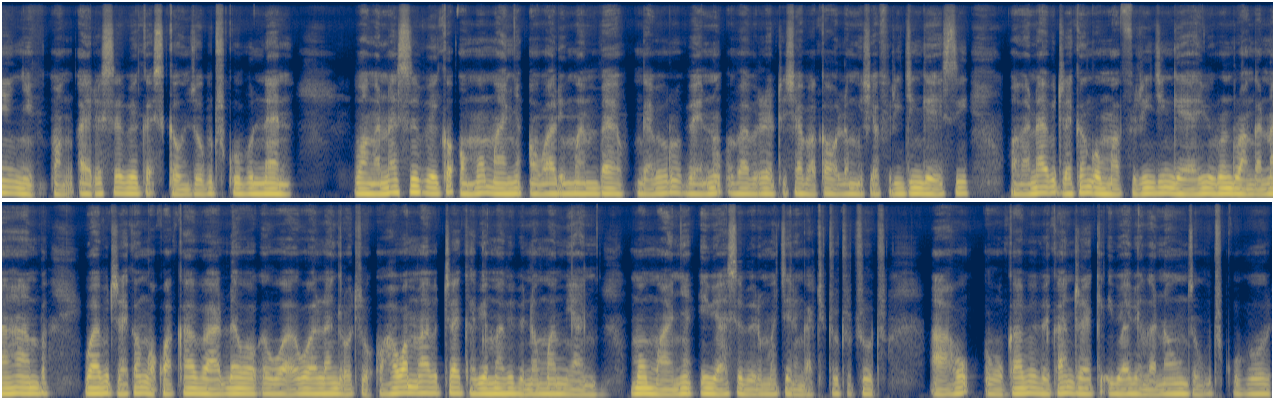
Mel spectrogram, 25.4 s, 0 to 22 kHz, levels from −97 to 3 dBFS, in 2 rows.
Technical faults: none

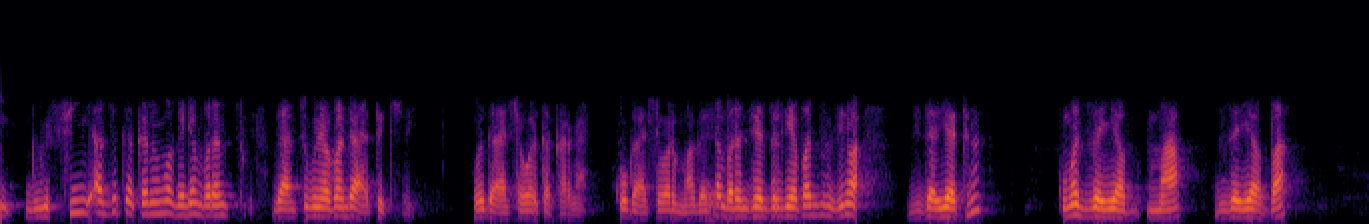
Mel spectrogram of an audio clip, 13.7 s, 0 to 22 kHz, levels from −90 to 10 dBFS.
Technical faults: G.729 codec; VoIP packet loss concealed by the speech codec

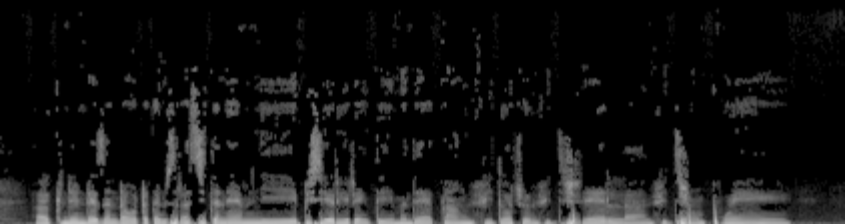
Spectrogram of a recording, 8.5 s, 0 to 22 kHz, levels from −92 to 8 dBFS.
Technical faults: MP3 compression

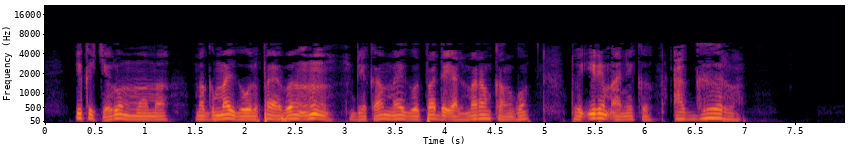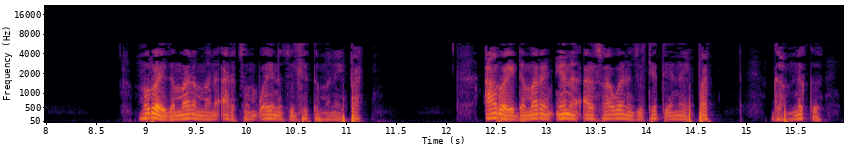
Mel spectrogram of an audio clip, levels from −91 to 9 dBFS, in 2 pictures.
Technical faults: MP3 compression

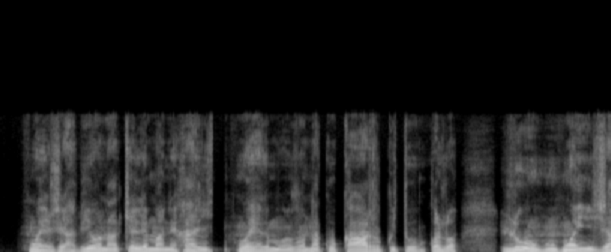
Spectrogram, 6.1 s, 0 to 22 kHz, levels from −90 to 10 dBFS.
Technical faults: none

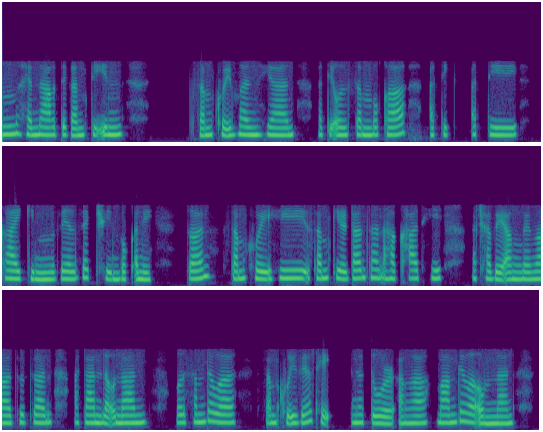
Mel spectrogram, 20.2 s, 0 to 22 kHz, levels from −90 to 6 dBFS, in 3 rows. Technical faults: none

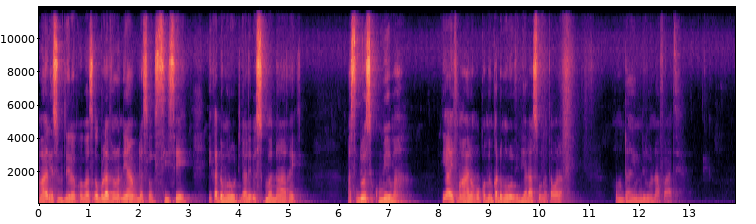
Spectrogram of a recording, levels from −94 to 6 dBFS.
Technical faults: none

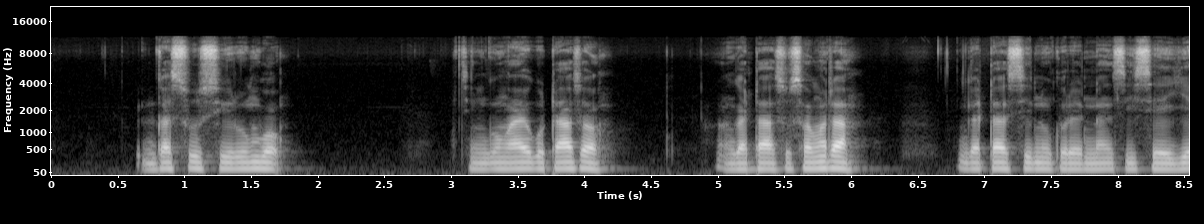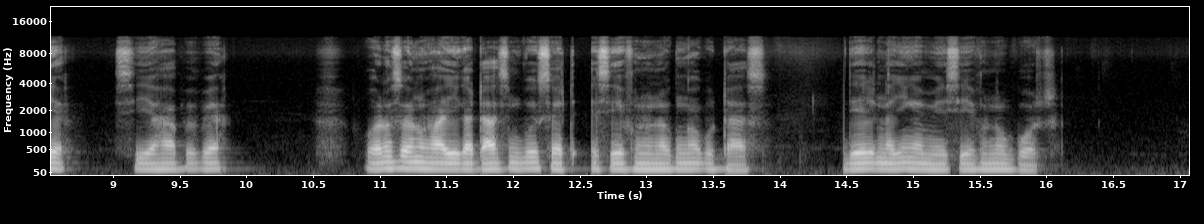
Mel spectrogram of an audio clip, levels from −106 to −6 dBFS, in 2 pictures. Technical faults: none

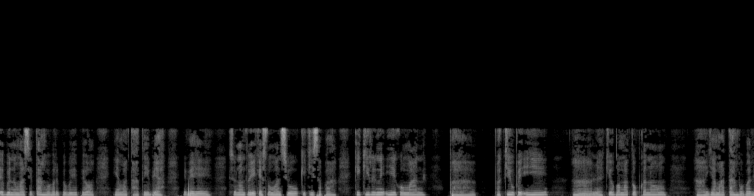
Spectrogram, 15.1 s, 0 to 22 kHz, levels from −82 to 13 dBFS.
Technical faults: MP3 compression

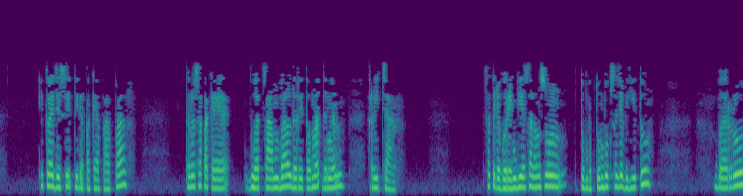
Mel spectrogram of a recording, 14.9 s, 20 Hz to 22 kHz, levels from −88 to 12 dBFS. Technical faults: transcoding between lossy codecs

